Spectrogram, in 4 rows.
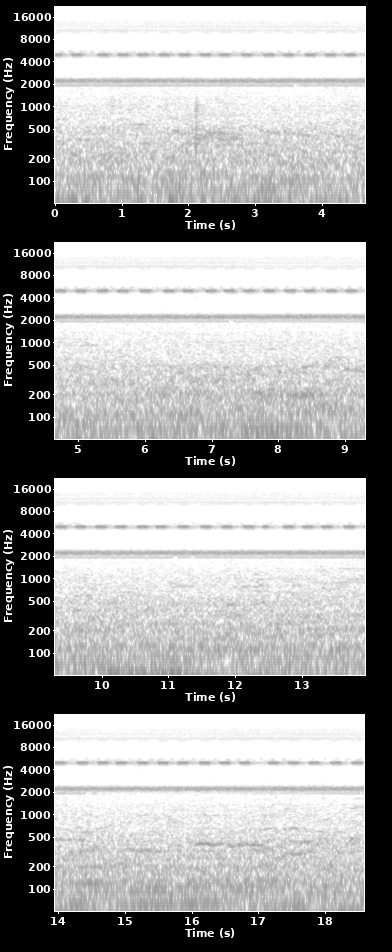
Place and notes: CILAOS Réunion - 20200211 1936-2010 CILAOS
20200211_19H36 À 20H10_CILAOS
CHANTS DES GRILLONS DÉBUT DE NUIT D'ÉTÉ
Saint-Pierre, La Réunion, France, 11 February 2020, 19:36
